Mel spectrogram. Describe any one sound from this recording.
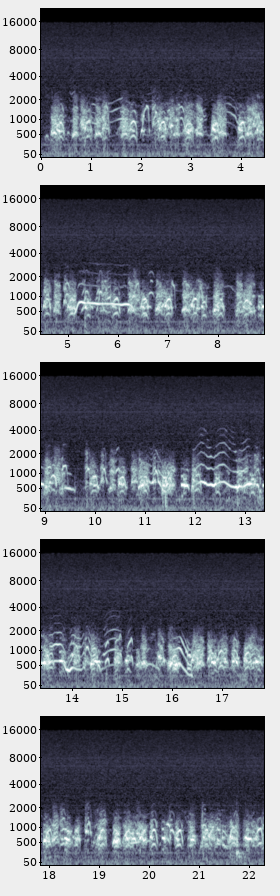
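Many sled dogs bark and yelp outdoors.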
